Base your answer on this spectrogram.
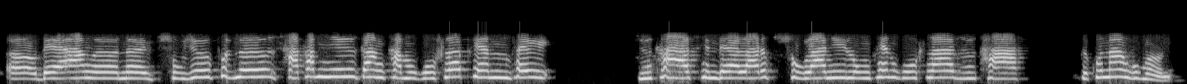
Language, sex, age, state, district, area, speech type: Bodo, female, 60+, Assam, Kokrajhar, rural, conversation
